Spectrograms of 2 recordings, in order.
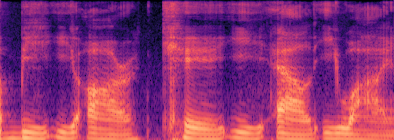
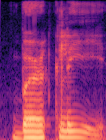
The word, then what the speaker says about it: Berkeley: สแควร์นะครับชื่อ b e r e l e y Square เนี่ยสะกดว่า B E R K E L E Y นะครับซึ่งชวนให้เราอ่านว่า Berkeley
